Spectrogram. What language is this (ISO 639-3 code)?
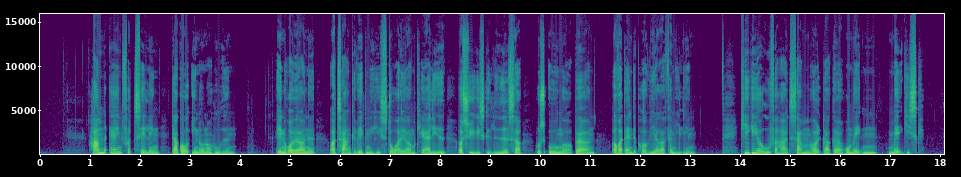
dan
